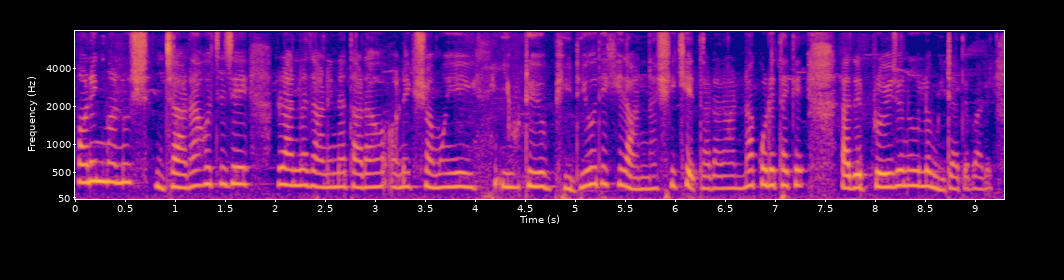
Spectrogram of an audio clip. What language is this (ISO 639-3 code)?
ben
